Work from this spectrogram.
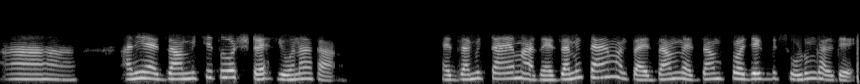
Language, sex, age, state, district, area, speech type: Goan Konkani, female, 18-30, Goa, Bardez, urban, conversation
